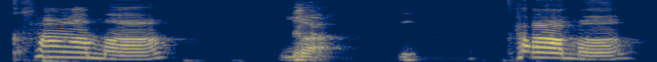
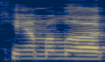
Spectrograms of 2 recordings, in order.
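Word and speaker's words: Kamala: this one that and the kids were like comma comma oh like kamla Harris yes kamla Harris there's actually a word and like the orange guy pronounces it wrong on purpose he's like camela Kam whatever it doesn't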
